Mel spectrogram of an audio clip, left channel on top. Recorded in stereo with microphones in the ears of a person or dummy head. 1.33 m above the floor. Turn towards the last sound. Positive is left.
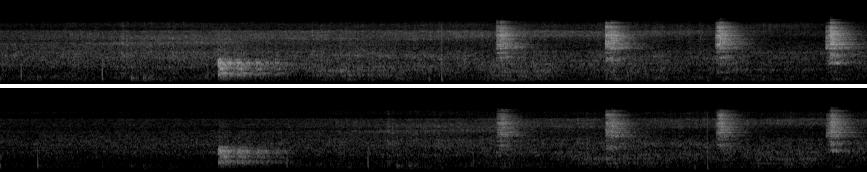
turn(degrees=70)  # may be behind; listen again after turning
